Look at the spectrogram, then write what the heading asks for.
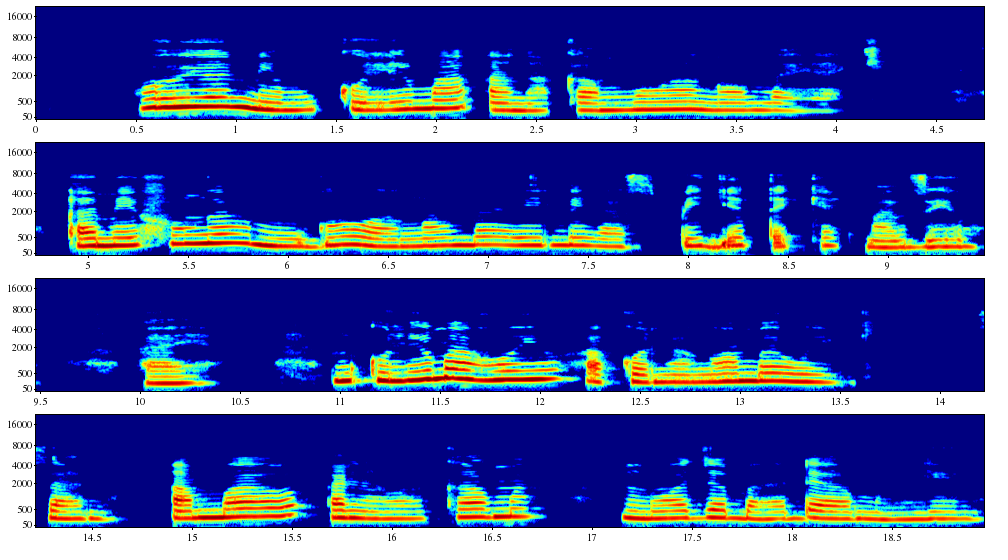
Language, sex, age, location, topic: Swahili, female, 25-35, Nakuru, agriculture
